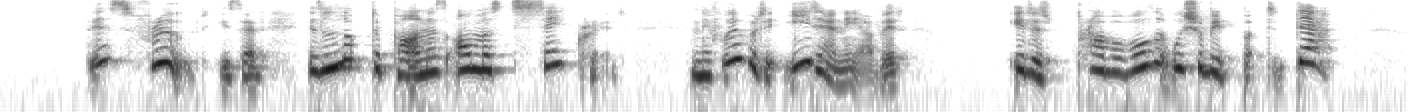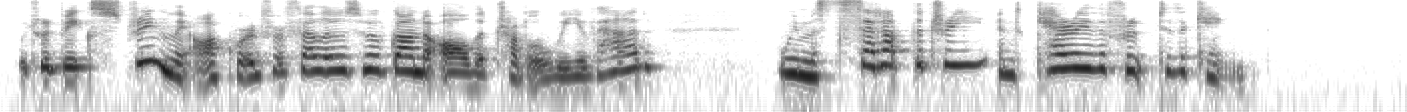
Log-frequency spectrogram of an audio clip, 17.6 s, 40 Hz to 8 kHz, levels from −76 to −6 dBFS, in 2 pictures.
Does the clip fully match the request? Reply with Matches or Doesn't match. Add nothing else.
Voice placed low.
Doesn't match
